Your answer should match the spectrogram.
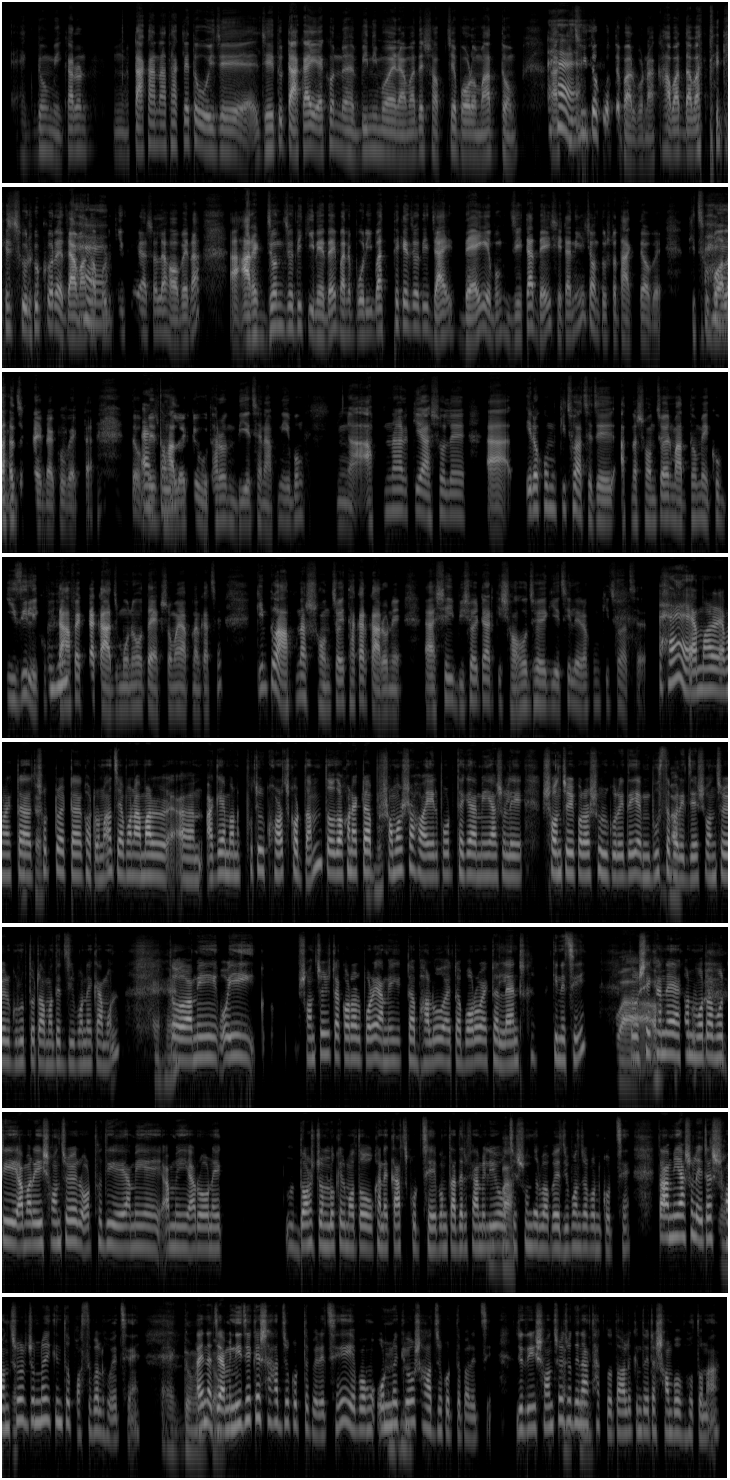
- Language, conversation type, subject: Bengali, unstructured, আপনি কেন মনে করেন টাকা সঞ্চয় করা গুরুত্বপূর্ণ?
- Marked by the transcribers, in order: tapping; laughing while speaking: "থেকে শুরু করে"; laughing while speaking: "কিছু বলা যায় না খুব একটা"; in English: "ল্যান্ড"; chuckle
